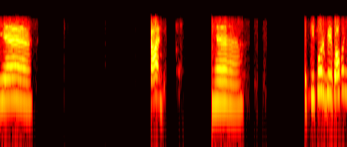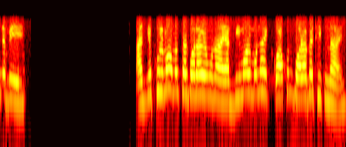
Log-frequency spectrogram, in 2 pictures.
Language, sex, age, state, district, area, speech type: Bengali, female, 18-30, West Bengal, Murshidabad, rural, conversation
